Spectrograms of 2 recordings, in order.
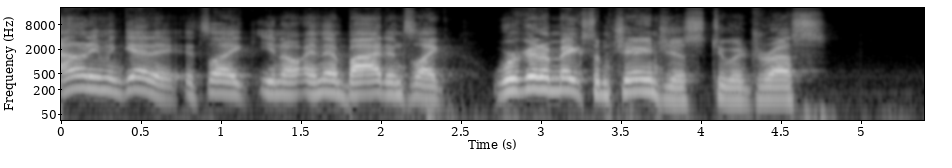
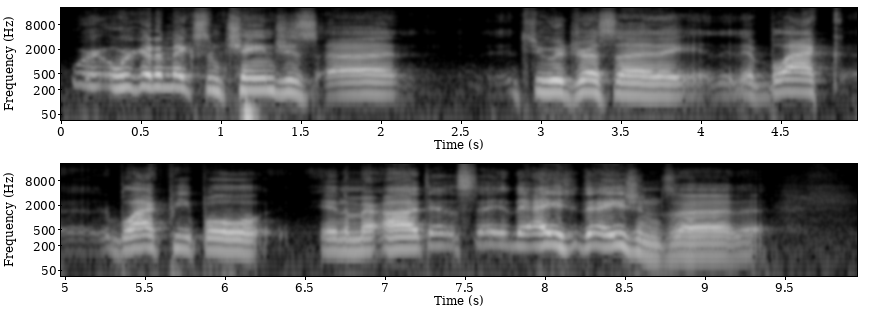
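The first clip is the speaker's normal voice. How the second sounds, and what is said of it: Joe Biden impression, halting speech. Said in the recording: “I can't do a Biden impression.”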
